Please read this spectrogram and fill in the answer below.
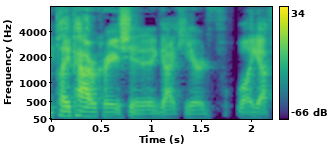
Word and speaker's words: Cairn: It's not Karn. It's the 4/5 Death Rattle summon. Cairn. There you go.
